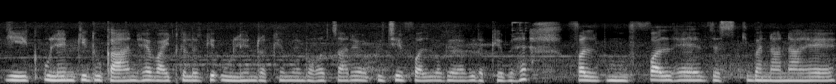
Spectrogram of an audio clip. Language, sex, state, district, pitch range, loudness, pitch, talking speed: Hindi, female, Maharashtra, Chandrapur, 180-195 Hz, -19 LUFS, 185 Hz, 215 wpm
